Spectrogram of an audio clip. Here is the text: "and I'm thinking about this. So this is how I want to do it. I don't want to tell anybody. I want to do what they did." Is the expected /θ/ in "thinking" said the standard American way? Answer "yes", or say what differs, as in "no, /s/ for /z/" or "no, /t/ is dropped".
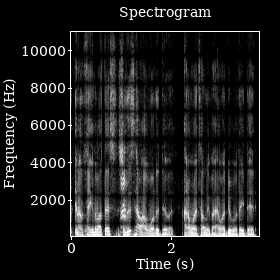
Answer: yes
